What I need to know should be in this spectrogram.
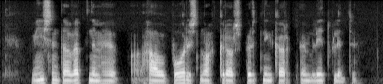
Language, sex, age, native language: Icelandic, male, 20-29, Icelandic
